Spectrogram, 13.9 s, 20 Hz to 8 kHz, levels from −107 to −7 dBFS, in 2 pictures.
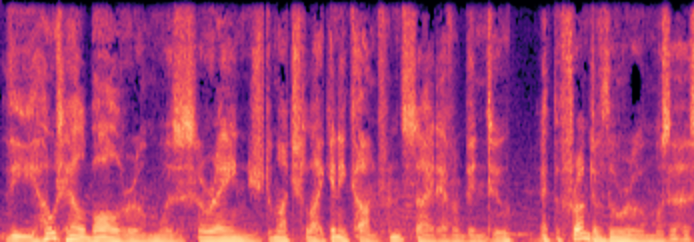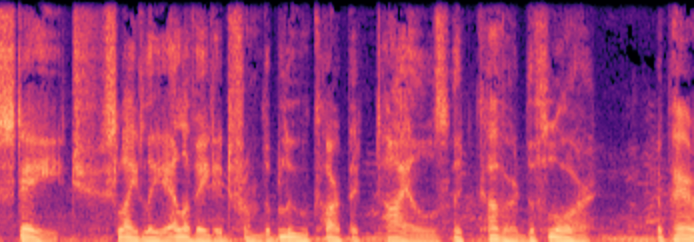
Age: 40-59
